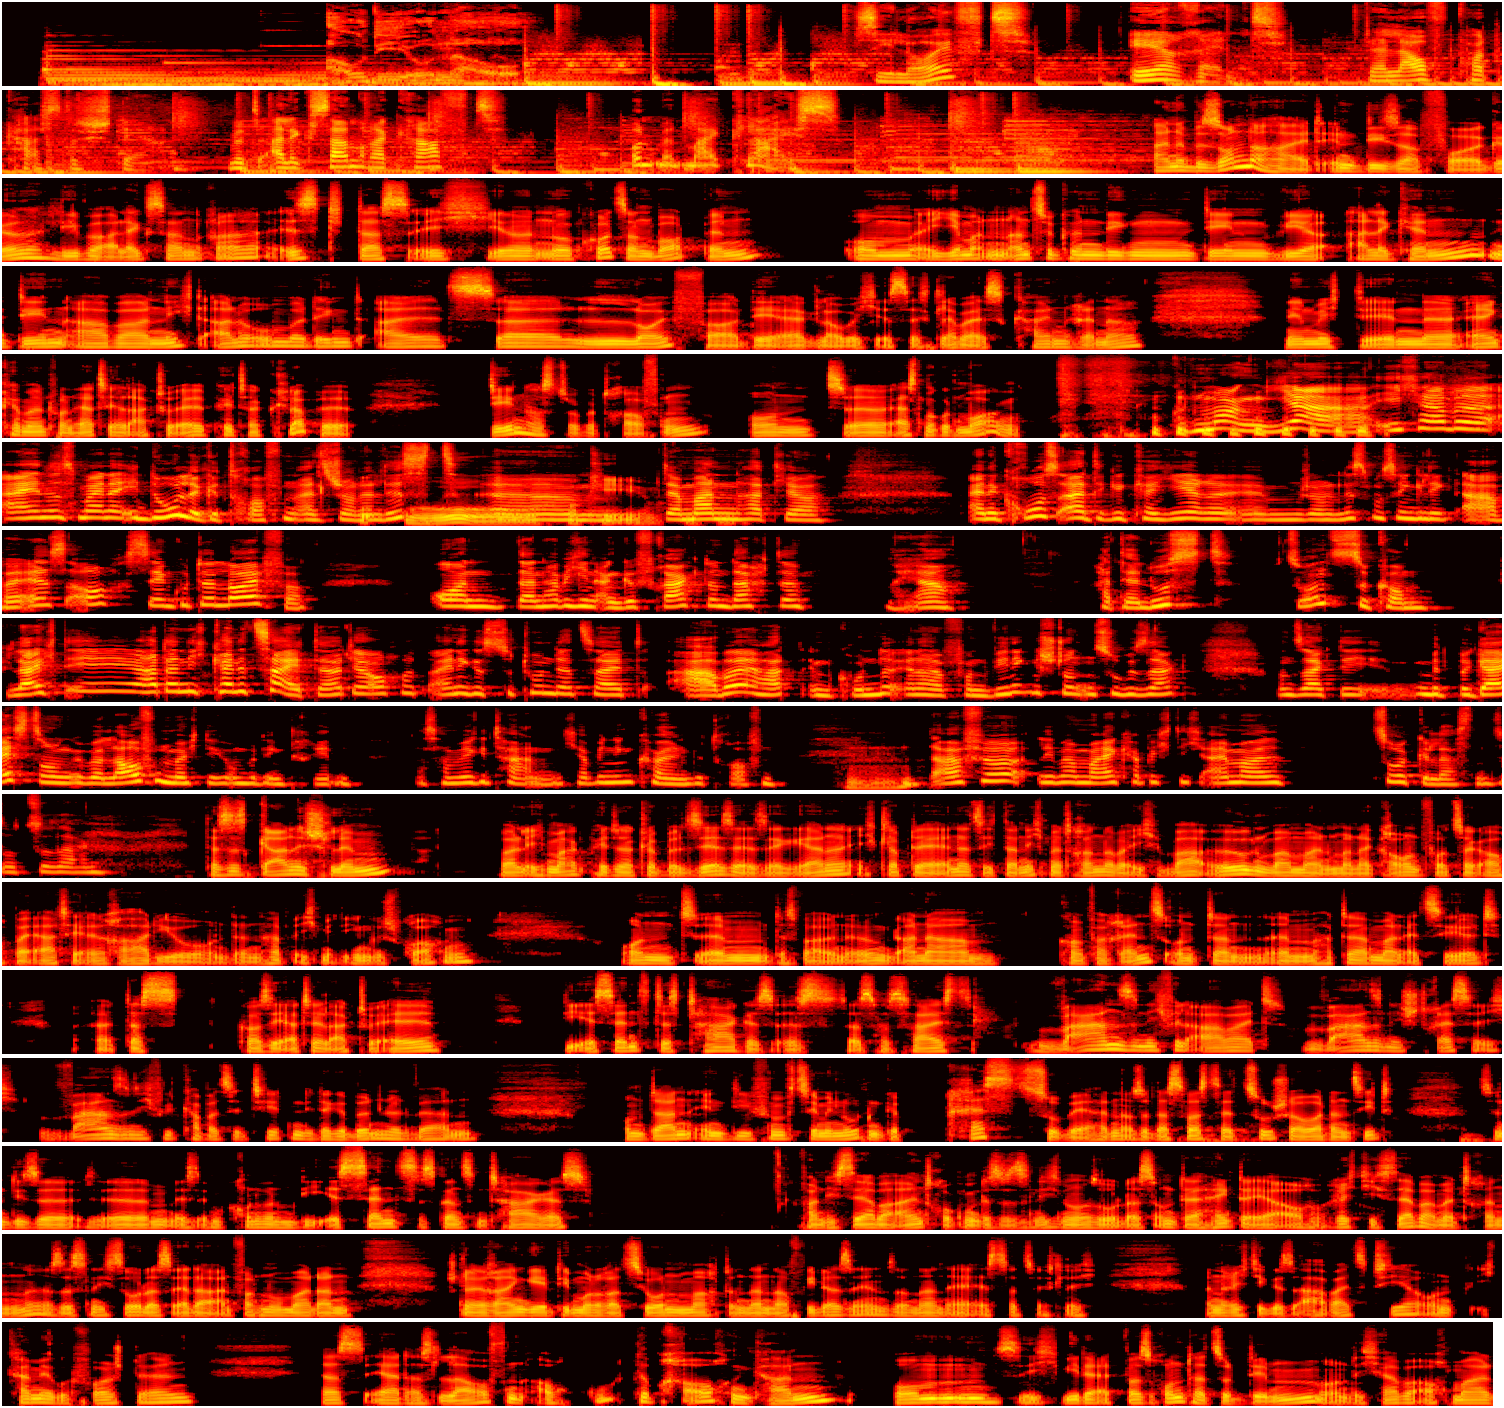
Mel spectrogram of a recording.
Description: Wir haben ihn zum Gespräch getroffen. Und reden mit ihm über seine Marathon-Erfahrung, worüber er beim Training nachdenkt, wie er sein Gewicht hält und noch vieles mehr.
